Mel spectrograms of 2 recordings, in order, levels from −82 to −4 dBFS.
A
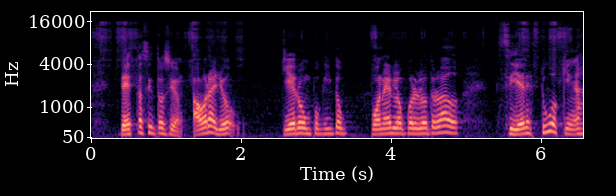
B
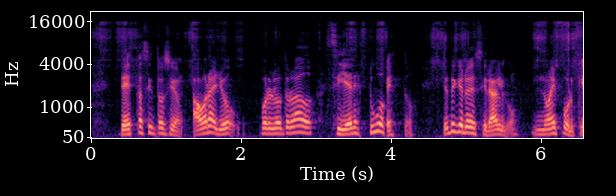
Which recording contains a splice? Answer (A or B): B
